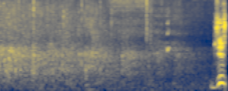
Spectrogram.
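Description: Audience applauding, steadily fading away.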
